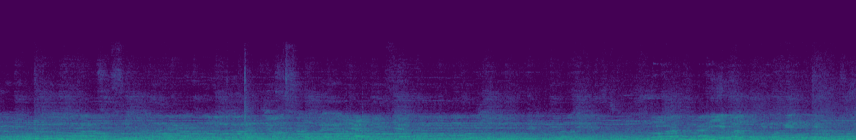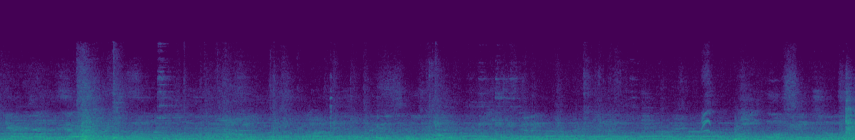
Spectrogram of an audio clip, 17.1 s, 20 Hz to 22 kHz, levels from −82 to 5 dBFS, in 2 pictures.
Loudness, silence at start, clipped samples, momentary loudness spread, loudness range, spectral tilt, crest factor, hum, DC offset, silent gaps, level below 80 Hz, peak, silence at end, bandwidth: -34 LUFS; 0 s; under 0.1%; 3 LU; 2 LU; -6 dB/octave; 18 dB; none; under 0.1%; none; -42 dBFS; -16 dBFS; 0 s; 15.5 kHz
